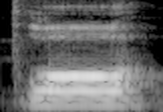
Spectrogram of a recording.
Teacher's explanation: زبان کی نوک جب ثنایا علیہ کی جڑ کے ساتھ ٹچ ہوتا ہے تو یہاں سے طا ادا ہوتا ہے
